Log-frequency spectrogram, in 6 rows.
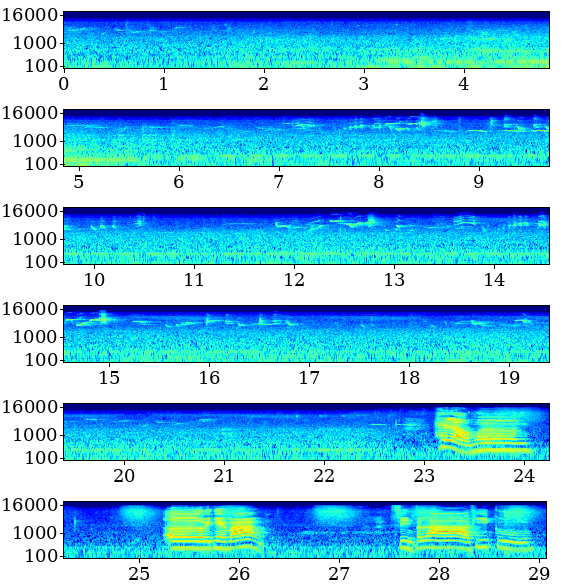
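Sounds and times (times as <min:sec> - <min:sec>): small birds chirping: 0:05.0 - 0:10.6, 0:11.3 - 0:29.0
background hiss: 0:21.2 - 0:29.0.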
